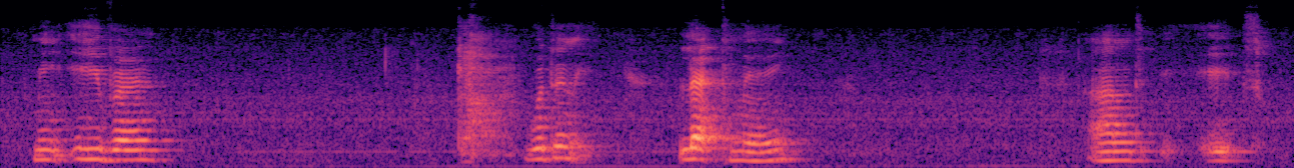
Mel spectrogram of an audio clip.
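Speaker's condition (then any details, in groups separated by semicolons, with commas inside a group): Cerebral palsy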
